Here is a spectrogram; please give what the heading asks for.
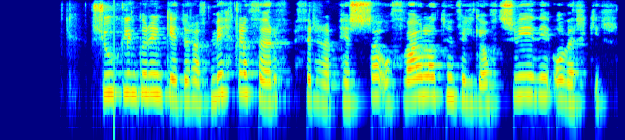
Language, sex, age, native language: Icelandic, female, 40-49, Icelandic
